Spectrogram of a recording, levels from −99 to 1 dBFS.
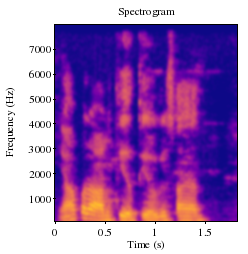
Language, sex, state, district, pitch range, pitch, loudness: Hindi, male, Uttar Pradesh, Jyotiba Phule Nagar, 145-160 Hz, 150 Hz, -17 LUFS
